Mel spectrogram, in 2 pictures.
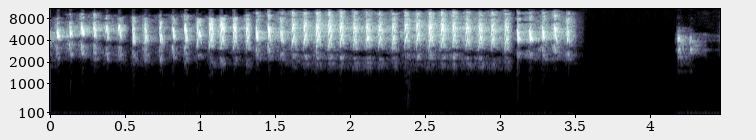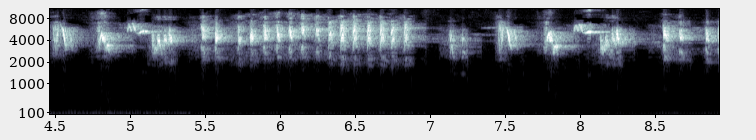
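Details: Eurasian tree sparrow chattering briskly in 'gacor' style, a training recording for songbirds: a steady buzzy rattle for over three seconds, a short silence, then irregular chirps and bursts of trilling.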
